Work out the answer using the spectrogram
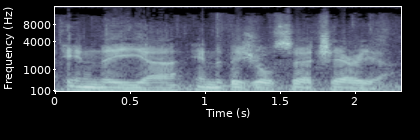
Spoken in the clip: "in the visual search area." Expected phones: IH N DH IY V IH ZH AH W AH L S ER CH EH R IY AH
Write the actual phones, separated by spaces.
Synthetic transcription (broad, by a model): IH N DH IY V IH ZH AH W AH L S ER CH EH R IY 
